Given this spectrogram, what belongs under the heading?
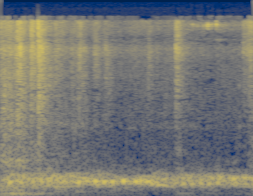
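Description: A pigeon in a loft during cold weather gives a loud, close, throaty cooing that rolls on steadily for about two seconds, with a few faint flutters behind it.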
